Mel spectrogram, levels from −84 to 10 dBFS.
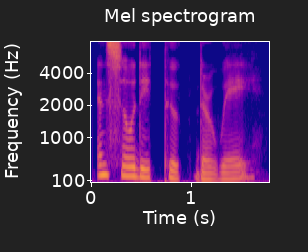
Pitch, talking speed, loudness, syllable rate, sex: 160 Hz, 200 wpm, -22 LUFS, 4.5 syllables/s, female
